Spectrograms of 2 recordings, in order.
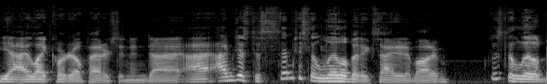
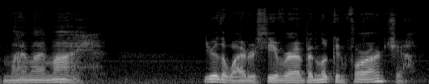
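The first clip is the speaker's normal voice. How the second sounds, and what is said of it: Imitates an old TV detective's voice. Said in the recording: “I was imitating an old detective there... Joe Kenda there. I was just imitating that guy, ID channel”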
